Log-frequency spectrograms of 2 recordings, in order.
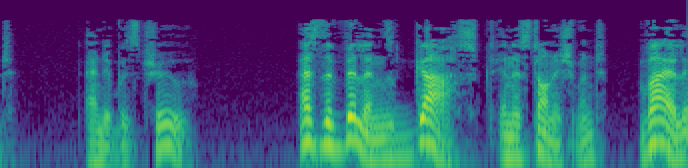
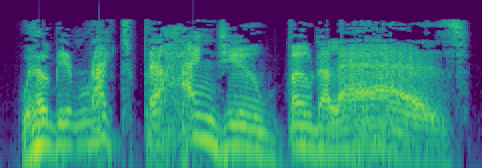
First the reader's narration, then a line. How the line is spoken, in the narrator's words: Count Olaf roared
